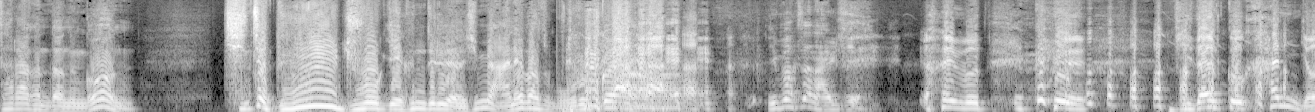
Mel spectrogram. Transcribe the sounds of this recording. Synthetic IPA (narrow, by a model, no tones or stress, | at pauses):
sʰaɾaɡandanɯnɡʌn | t͡ɕint͡ɕ͈anɯɭt͡ɕuʌɡe̞ɦɯndɯʎːʌjoɕʰimːia̰ne̞bas̬ʰomoɾɯɭk͈ʌja | ibak̚s͈annaɭd͡ʑi | animwʌt̚kɯ | pidank͈ok̚hanjʌ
